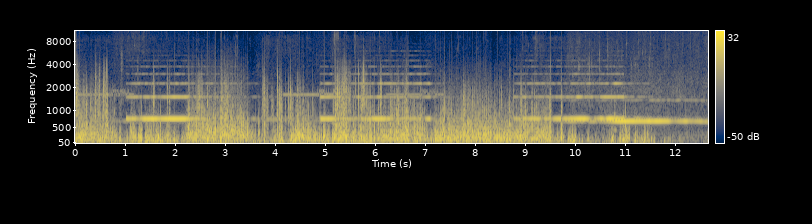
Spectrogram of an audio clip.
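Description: ASC I-Force electronic warning siren sounding an alternating two-tone alert: a short higher tone, then a longer lower tone, repeating about every four seconds. Near the end a second, lower steady tone joins in. Loud wind buffets the microphone throughout.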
